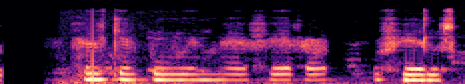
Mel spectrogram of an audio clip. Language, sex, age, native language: Icelandic, female, 12, Icelandic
